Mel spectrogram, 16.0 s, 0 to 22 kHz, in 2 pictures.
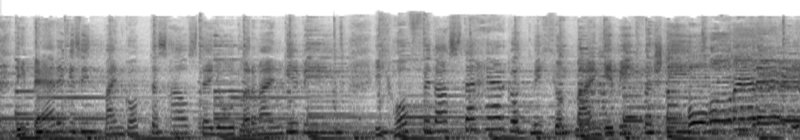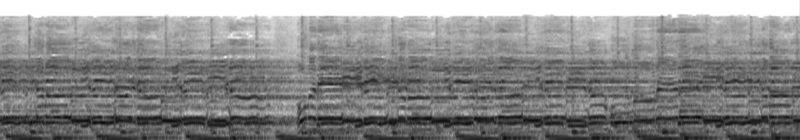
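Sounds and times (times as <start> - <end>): wordless yodeling: 0.0 - 16.0.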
